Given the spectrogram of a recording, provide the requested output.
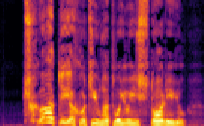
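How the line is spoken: Angry exclamation. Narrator (Ukrainian): вигукнув розлючений покупець

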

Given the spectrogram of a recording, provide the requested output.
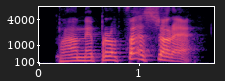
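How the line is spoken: Shouted. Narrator (Ukrainian): крикнула мадам Помфрі

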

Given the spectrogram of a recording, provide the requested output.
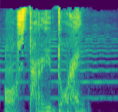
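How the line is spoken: Growled. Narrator (Ukrainian): прогарчала пані Маломотеня

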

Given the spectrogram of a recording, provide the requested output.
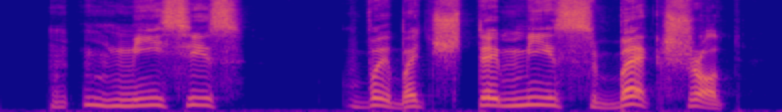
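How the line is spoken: Slightly trembling voice. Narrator (Ukrainian): звернувся він дещо тремтячим голосом

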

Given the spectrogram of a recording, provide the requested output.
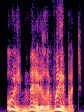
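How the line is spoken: Shout over laughter. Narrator (Ukrainian): вигукнув Фред, перекрикуючи сміх

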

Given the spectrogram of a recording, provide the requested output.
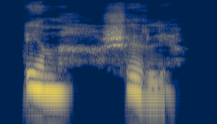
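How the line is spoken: Girl's trembling voice. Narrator (Russian): дрогнувшим голосом сказала девочка

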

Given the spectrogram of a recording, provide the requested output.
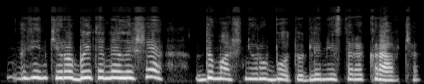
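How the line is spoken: Indignant squeak. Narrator (Ukrainian): обурено запищала Вінкі

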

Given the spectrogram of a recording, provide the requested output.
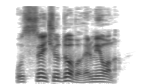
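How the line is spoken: Insincere, strange voice. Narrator (Ukrainian): якось нещиро, чужим голосом озвався Гаррі

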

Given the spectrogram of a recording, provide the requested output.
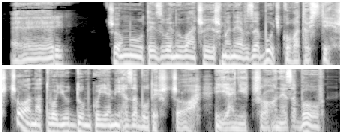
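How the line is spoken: Hissing, choking. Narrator (Ukrainian): сичав і захлинався Ерік

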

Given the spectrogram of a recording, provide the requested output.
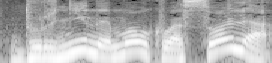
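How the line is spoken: Exclaimed. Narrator (Ukrainian): вигукнула Віолета Борегард

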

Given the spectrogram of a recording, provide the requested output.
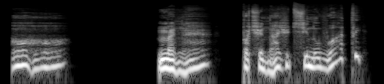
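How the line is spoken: Joyful exclamation. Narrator (Ukrainian): радісно вигукнув він

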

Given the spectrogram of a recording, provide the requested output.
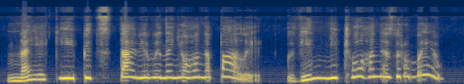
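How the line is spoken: Several voices shrieking. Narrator (Ukrainian): Герміона, Парваті і Лаванда заверещали

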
